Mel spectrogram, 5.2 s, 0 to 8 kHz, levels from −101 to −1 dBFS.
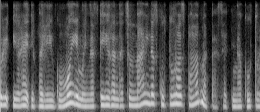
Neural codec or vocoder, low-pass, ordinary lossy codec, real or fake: autoencoder, 22.05 kHz, a latent of 192 numbers a frame, VITS, trained on one speaker; 7.2 kHz; Opus, 16 kbps; fake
